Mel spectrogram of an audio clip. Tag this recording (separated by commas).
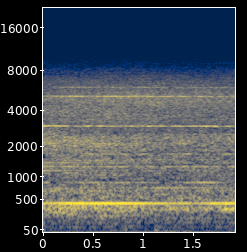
home sounds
